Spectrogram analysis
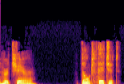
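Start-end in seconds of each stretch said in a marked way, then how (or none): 1.6-2.4 high, sharp snap; snapped. Acted. Mother snaps at her fidgeting daughter, high and sharp. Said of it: "Mother snapped".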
